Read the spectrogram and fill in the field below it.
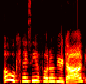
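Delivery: high-pitched curious question; put-on interested lilt; eager date. Acting out date's eager question.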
